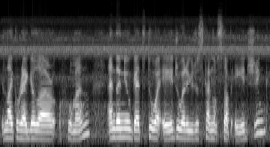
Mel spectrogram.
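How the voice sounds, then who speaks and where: A woman's voice: deep voice, a little mellow, slight background noise, rough recording. A woman playing an earnest, curious interview host, rambling in broken English in a spoof late-night show.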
